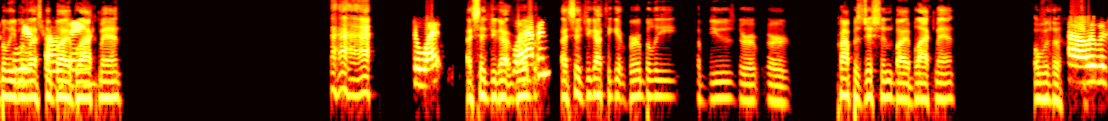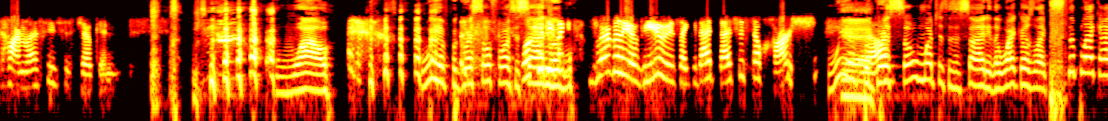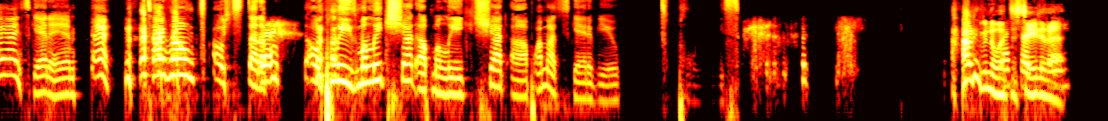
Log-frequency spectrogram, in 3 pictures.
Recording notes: lets random phone calls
